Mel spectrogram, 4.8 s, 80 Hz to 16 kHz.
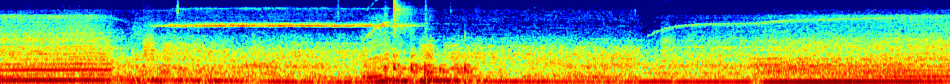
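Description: A BMW M2 race car lapping Oran Park Raceway in iRacing, its engine holding a steady drone with shifting pitch, with a short tire squeal and a sharp hiss mixed in, close and continuous with no talk.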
